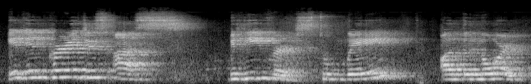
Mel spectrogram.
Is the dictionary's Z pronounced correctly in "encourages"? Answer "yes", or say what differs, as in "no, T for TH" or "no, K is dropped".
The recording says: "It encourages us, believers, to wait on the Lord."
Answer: no, S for Z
